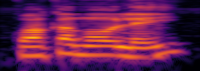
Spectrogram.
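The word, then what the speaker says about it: guacamole: and other edable things word number 25 its pronunciation is camole or camole it is a Mexican dish made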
